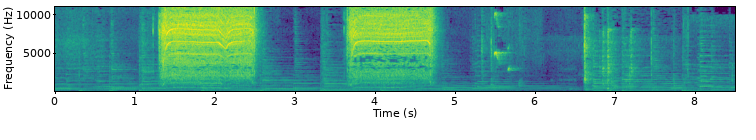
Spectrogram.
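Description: Cordless drill boring two small blade-entry holes through a 6 mm plywood blank for a scroll saw inside cut: two short runs of about a second each, a steady motor whine.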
